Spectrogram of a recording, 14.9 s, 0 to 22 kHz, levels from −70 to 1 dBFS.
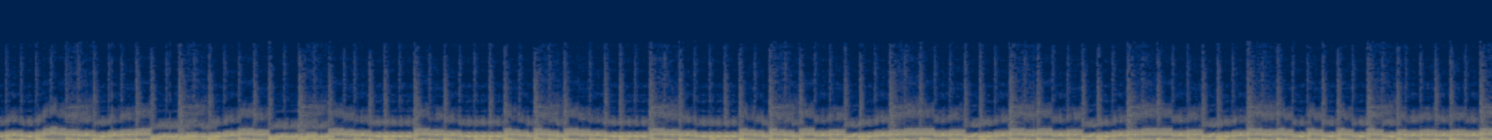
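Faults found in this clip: Abrupt forward skips, no gap, at 0.77, 1.70, 3.53, 5.78, 10.33, 14.05 s, each losing roughly 20 to 70 ms. Likely dropped buffer (overrun): capture samples overwritten before being read.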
